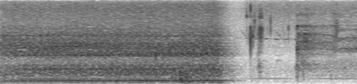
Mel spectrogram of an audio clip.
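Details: A vehicle engine rumbles loudly, then cuts out, leaving a few faint knocks and clicks with no animal calls.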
